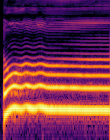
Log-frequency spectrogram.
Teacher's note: Quluna khamsatun, duma tanwin pada huruf ta marbutoh bertemu dengan huruf sin. Tusa namanya ikhfa hakiki, kita samarkan 3 ketuk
